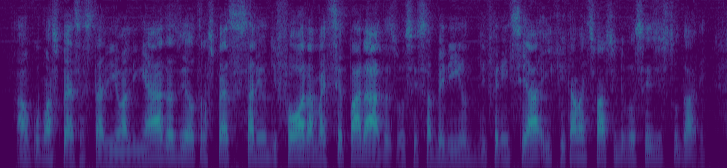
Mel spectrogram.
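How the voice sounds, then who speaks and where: A man talks fairly quickly in a plain, everyday voice, fairly high in pitch with ordinary pitch variation. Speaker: programming instructor. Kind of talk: tutorial.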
